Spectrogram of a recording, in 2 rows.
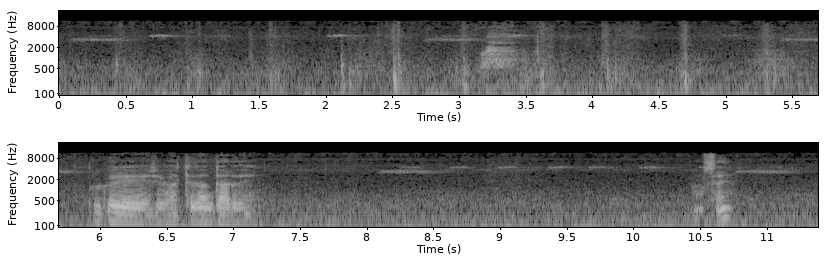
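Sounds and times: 
footsteps walking through a forest: 0.0s - 6.0s
chirping insects: 0.0s - 11.3s
speech: 6.0s - 7.3s, 10.6s - 10.9s.

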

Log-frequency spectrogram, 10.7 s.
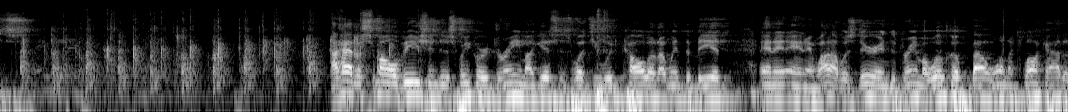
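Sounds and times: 
audience clapping hands in praise: 0.0s - 4.6s
speech: 3.3s - 10.6s.

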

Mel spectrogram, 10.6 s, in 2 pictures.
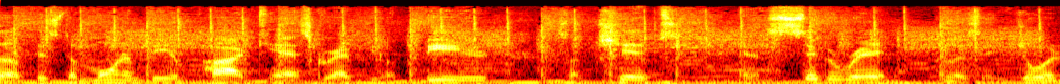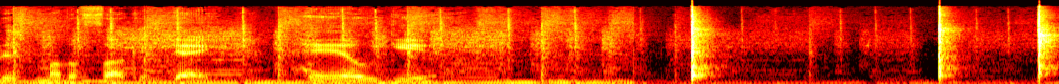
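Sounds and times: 
speech: 0.0s - 7.7s
hand clap test for recording sync: 8.8s - 9.0s, 10.0s - 10.5s.

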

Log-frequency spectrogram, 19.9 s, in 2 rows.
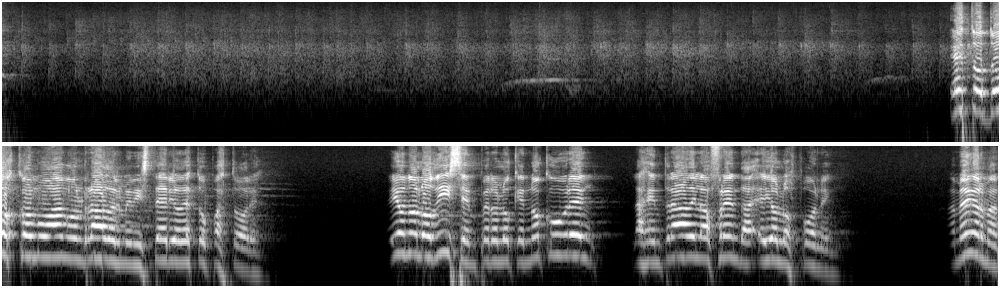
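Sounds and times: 
audience applauding: 0.0s - 10.2s
speech: 9.5s - 12.7s, 13.8s - 18.4s, 19.4s - 19.9s.

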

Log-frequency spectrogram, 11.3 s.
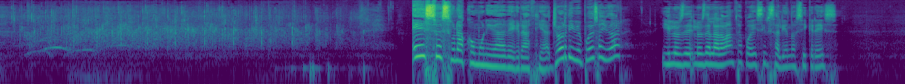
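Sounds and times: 
audience applause: 0.0s - 4.7s
voices whooping: 0.3s - 1.8s
speech: 5.3s - 10.6s.

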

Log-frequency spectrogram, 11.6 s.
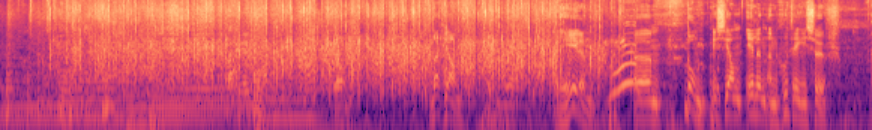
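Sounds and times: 
audience applause: 0.4s - 8.6s
speech: 5.8s - 11.4s.

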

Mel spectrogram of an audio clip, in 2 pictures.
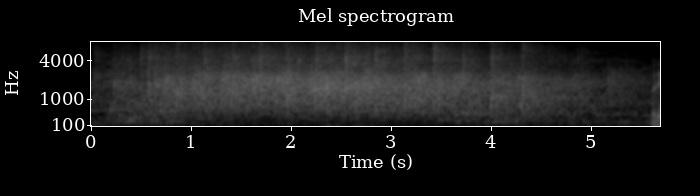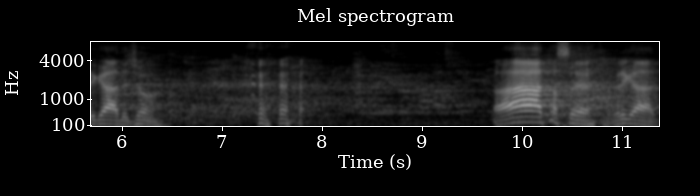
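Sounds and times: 
crowd applauding: 0.0s - 5.5s
speech: 5.6s - 6.5s, 7.4s - 7.9s, 9.8s - 11.3s
laughter: 6.4s - 8.4s, 10.0s - 11.3s.

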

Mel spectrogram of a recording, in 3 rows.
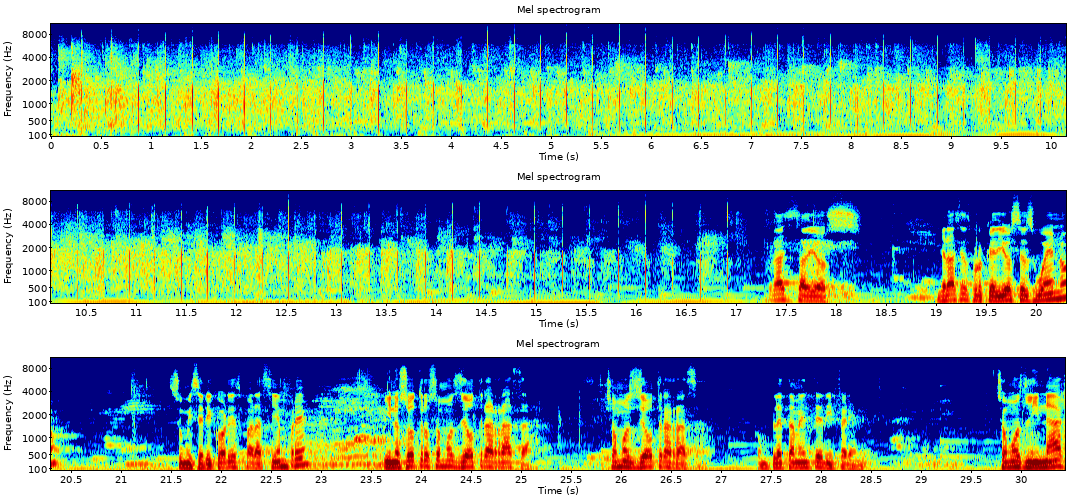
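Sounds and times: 
audience applause: 0.0s - 17.0s
speech: 17.4s - 18.2s, 19.0s - 20.5s, 21.6s - 23.0s, 23.6s - 25.2s, 25.8s - 28.6s, 29.8s - 30.4s.

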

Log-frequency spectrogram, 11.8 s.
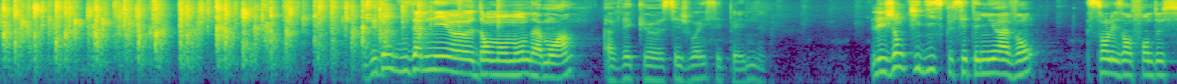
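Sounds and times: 
crowd applauding: 0.0s - 4.8s
speech: 3.7s - 7.8s, 8.7s - 11.7s.

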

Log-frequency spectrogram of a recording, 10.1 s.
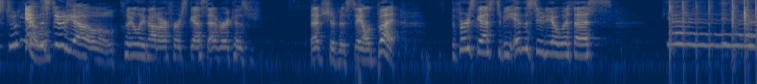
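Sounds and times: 
speech: 0.4s - 5.4s, 6.0s - 8.1s, 8.9s - 9.4s
hand clapping applause: 8.9s - 10.0s.

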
